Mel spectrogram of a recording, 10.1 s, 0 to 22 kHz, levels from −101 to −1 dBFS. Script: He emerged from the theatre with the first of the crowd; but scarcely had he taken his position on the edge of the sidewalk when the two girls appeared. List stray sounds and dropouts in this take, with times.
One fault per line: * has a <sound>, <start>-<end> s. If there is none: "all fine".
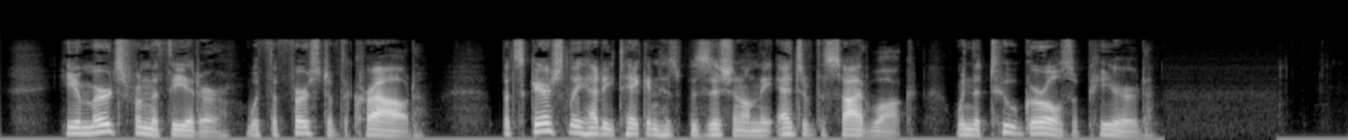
all fine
